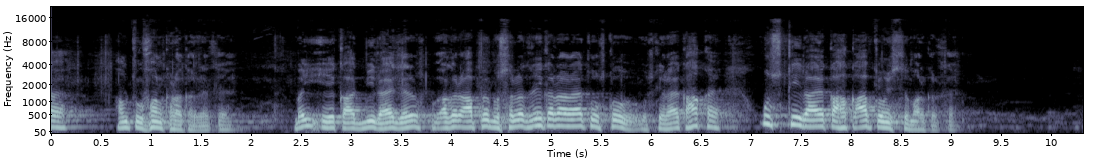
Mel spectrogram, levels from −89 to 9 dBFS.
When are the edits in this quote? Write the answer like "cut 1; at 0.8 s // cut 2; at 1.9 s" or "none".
none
